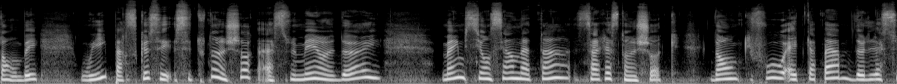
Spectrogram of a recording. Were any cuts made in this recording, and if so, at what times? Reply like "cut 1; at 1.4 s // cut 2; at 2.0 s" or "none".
cut 1; at 2.6 s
